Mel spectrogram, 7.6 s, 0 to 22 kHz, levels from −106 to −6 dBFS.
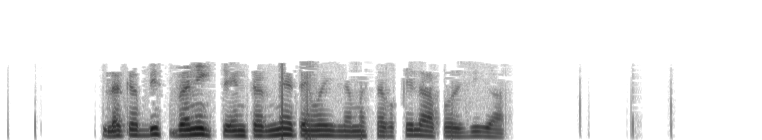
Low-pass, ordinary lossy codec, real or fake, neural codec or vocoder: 3.6 kHz; MP3, 16 kbps; real; none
